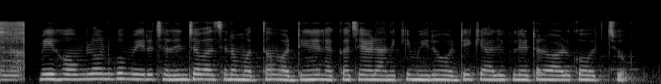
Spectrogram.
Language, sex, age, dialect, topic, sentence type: Telugu, female, 36-40, Telangana, banking, statement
